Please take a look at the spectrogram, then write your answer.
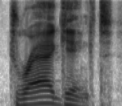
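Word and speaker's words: Draginked: Drag inked. Like it's dragon, but with an I instead of an O, and then KED. So drag inked.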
